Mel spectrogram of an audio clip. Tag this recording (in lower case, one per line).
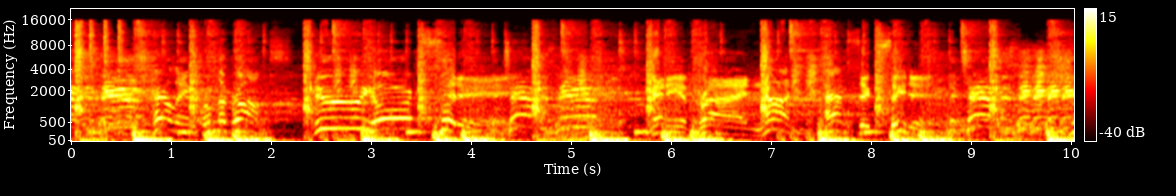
speech
music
